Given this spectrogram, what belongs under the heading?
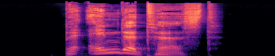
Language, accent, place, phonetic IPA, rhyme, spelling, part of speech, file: German, Germany, Berlin, [bəˈʔɛndətəst], -ɛndətəst, beendetest, verb, De-beendetest.ogg
- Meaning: inflection of beenden: 1. second-person singular preterite 2. second-person singular subjunctive II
